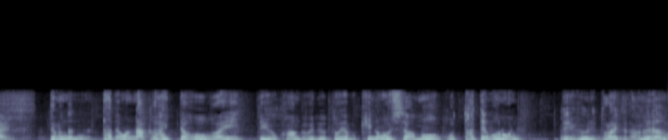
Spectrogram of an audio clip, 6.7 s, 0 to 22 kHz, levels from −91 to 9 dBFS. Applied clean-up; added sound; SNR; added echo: none; none; none; none.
